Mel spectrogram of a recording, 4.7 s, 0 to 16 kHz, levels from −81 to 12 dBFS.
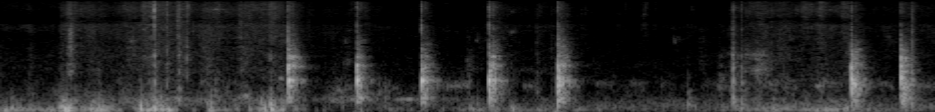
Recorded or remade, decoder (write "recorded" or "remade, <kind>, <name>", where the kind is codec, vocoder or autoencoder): recorded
